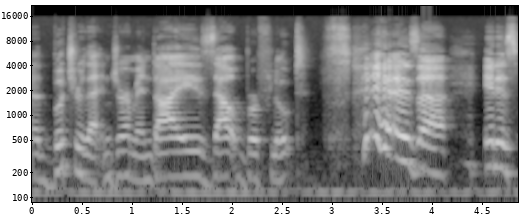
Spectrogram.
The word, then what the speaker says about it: Die Zauberflöte: Zauberflöte? Die Zauberflöte. I was close. Die Zauberflöte.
